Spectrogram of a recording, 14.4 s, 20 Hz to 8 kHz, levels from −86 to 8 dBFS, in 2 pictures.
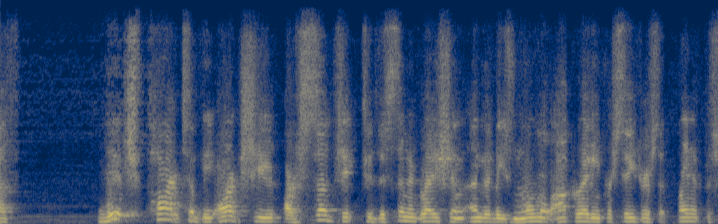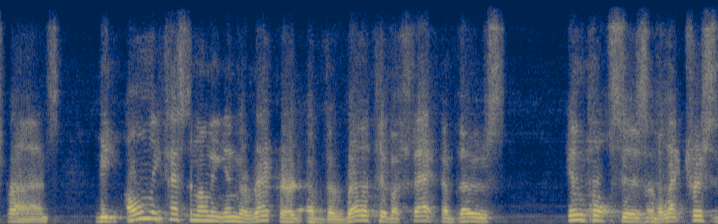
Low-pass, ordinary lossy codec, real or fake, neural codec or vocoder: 7.2 kHz; Opus, 24 kbps; fake; codec, 44.1 kHz, 2.6 kbps, SNAC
